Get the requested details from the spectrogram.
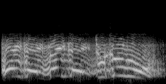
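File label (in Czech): Czech aircraft destroyed, mood medium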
